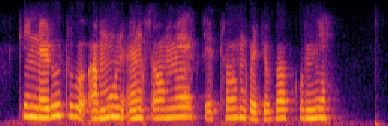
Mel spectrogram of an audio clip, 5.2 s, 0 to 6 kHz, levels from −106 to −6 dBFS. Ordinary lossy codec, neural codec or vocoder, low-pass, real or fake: Opus, 16 kbps; none; 5.4 kHz; real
